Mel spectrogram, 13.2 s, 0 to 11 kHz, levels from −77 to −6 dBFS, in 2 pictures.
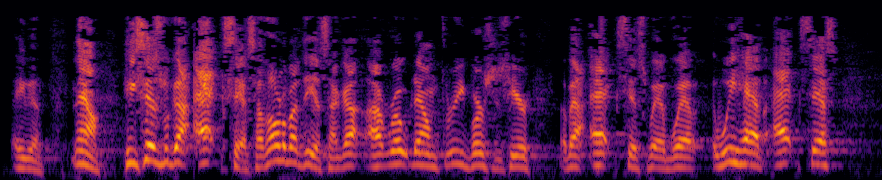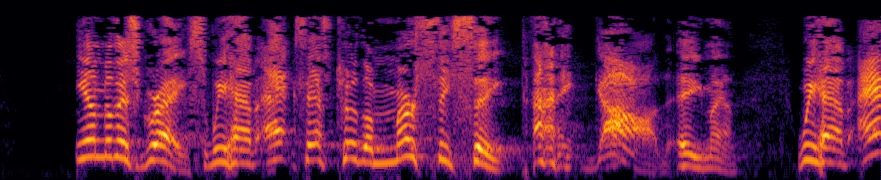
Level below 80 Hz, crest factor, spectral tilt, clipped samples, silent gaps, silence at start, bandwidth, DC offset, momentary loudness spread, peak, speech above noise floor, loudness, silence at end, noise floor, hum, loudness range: -70 dBFS; 22 dB; -2 dB/octave; under 0.1%; none; 0.1 s; 8.8 kHz; under 0.1%; 12 LU; -2 dBFS; 45 dB; -21 LUFS; 0 s; -67 dBFS; none; 7 LU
